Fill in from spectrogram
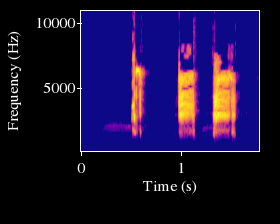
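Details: Black francolin call, a short scratchy opening note and then two broad grating buzzes, with a further note cut off at the end; otherwise quiet.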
